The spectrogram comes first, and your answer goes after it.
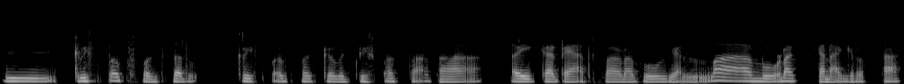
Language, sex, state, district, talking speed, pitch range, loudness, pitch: Kannada, male, Karnataka, Chamarajanagar, 60 wpm, 125-145 Hz, -33 LUFS, 135 Hz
